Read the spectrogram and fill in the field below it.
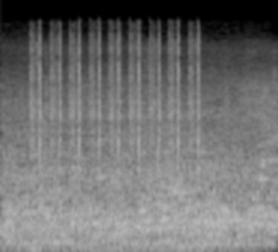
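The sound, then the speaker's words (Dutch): A Canon camera shutter fires in rapid burst mode, about fifteen crisp mechanical clicks in quick, even succession over a steady background hiss, then stops abruptly, leaving only the hum. “We gaan even luisteren naar het geluid als de Canon in burst mode schiet.”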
